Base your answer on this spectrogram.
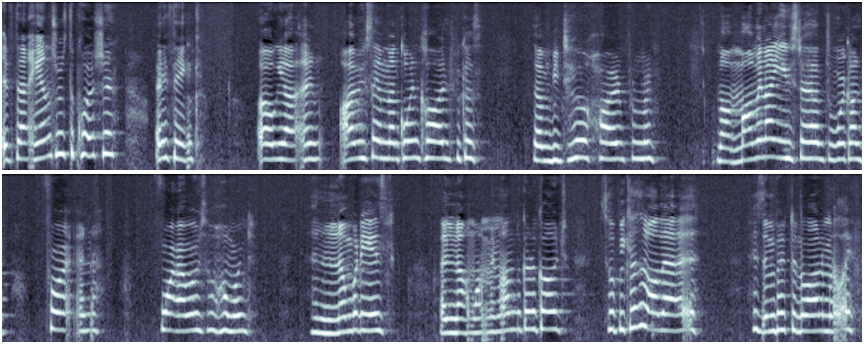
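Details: Woman with spastic quadriplegic cerebral palsy from birth (in utero), affecting all four limbs; she uses a wheelchair and cannot walk, read or write. CP affects her talking and eating, and she has spastic dysarthria.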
